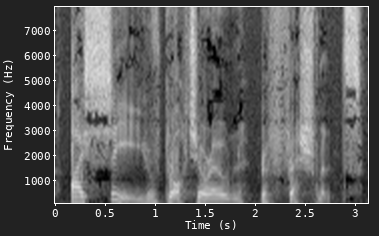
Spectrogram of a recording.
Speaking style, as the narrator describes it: Quentin drawled out in a haughty manner

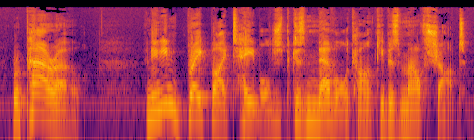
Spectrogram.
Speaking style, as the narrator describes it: Lupin said crossly to Kingsley

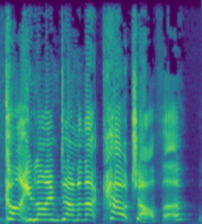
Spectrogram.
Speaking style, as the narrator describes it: Elizabeth wailed

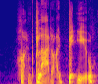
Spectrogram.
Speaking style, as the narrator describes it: Lupin muttered furiously

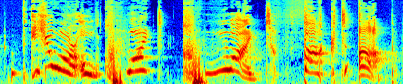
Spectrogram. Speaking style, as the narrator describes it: Solange screeched

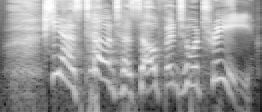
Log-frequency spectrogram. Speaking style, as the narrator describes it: screamed the charlatan

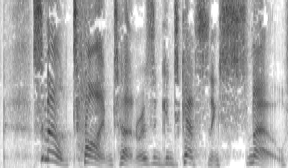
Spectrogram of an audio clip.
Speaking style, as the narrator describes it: Solange replied impatiently

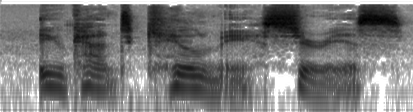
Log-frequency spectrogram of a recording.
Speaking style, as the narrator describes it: he said in a disgusted voice

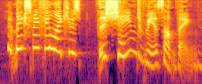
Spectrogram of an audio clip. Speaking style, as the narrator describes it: she blurted out

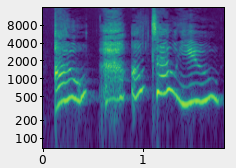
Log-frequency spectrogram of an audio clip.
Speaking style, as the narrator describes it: she yelped gleefully

